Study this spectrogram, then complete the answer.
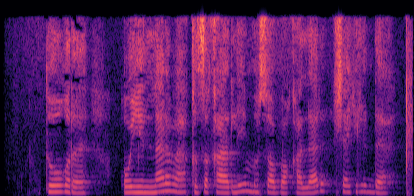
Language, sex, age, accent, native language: Uzbek, female, 18-24, Sirdaryo, Uzbek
